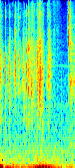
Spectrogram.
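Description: Typing a username and password on a computer keyboard, a quick burst of close, crisp key clicks in an uneven rhythm, then a short pause and one final keystroke, with no talking.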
